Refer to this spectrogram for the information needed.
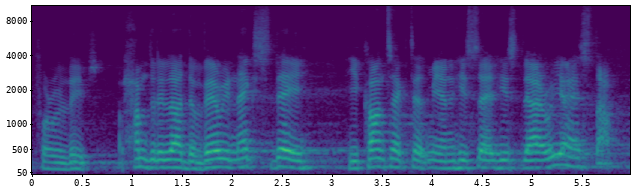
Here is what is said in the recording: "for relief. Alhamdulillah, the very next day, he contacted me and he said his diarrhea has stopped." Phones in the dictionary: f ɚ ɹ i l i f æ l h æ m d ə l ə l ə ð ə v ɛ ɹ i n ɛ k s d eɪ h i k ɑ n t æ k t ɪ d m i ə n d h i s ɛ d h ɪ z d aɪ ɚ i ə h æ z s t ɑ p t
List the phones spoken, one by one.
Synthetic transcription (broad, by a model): f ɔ ɹ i l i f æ l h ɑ m d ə l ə l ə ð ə v ɛ ɹ i n ɛ k s d eɪ h i k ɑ n t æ k t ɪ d m i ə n h i s ɛ d h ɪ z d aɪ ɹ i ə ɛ s t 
